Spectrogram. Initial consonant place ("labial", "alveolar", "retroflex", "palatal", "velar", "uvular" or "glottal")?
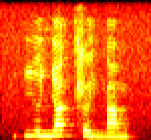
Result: glottal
